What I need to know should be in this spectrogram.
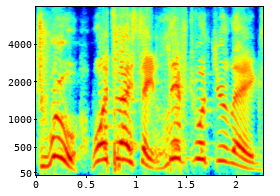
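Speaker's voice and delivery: very high-pitched, screaming, scolding tone. Narrating a woman who heals with a smack, screaming at them again. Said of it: "starts screaming at them again".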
